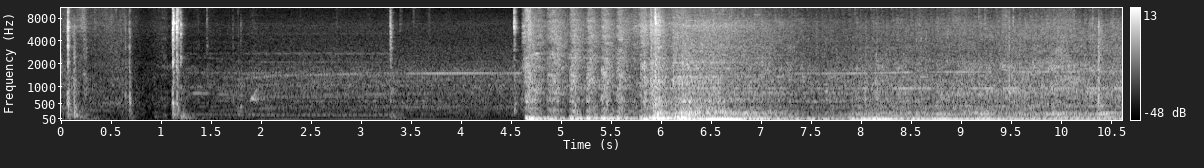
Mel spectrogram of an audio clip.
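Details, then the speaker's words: Honda CRX after replacing degraded fuel pressure regulator diaphragm: cranks, catches into uneven idle, then stalls; fuel pressure only 30 PSI (target 45), fuel now in return line; owner plans further regulator adjustment. "All right, started, ran, idled, stalled. We are currently at 30 PSI. We have fuel in the return now, which is great news."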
